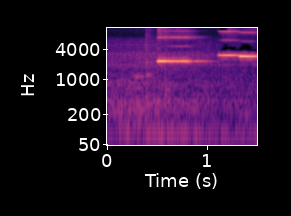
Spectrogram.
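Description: A few short, clean high-pitched beeps in a quiet room, the normal chirp of the washer's controls answering button presses.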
